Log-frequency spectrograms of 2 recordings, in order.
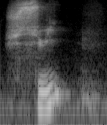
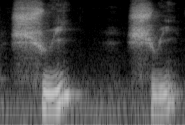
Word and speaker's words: je suis: will contract it, so you can devocalize the E and make it je suis, je suis. You can contract it even more to just keep the suis, suis. Here in North America, people will actually get rid of the I and it becomes suis, suis, je suis québécois.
